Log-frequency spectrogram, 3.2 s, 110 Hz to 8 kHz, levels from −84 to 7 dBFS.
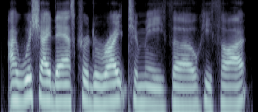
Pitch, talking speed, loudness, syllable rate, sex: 155 Hz, 220 wpm, -16 LUFS, 4.8 syllables/s, female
